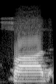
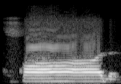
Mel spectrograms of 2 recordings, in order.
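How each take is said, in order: First: It is thin, without fullness in the sound. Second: It is heavy, with a full, thick sound. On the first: The speaker calls it wrong. "स्वाद ऐसे नहीं पढ़ना" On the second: The speaker calls it right. "आपको एक भराव महसूस हो रहा होगा"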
